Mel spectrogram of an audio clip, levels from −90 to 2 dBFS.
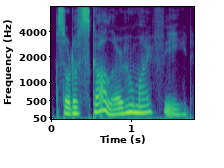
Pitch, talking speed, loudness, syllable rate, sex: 170 Hz, 235 wpm, -19 LUFS, 4.9 syllables/s, male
